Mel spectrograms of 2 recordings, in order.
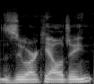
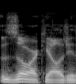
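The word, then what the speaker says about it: zooarchaeology: It's really pronounced Zo when you say zoo archaeology. It's It's not zoo archaeology. It's not the archaeology of zoos. It's zo archaeology.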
